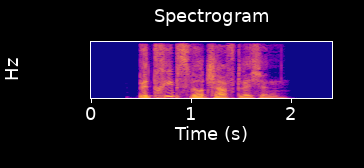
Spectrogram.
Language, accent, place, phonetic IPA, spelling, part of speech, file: German, Germany, Berlin, [bəˈtʁiːpsˌvɪʁtʃaftlɪçn̩], betriebswirtschaftlichen, adjective, De-betriebswirtschaftlichen.ogg
- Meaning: inflection of betriebswirtschaftlich: 1. strong genitive masculine/neuter singular 2. weak/mixed genitive/dative all-gender singular 3. strong/weak/mixed accusative masculine singular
